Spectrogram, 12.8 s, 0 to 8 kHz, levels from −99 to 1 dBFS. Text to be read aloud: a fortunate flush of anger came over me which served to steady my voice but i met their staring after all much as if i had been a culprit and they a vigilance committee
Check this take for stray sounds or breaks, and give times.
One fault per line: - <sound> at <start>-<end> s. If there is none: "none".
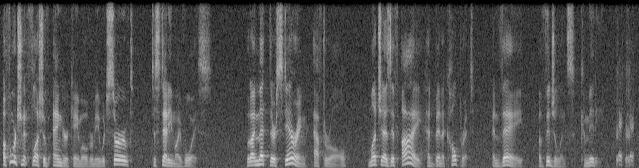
- laugh at 12.3-12.7 s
